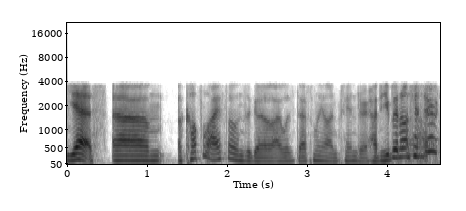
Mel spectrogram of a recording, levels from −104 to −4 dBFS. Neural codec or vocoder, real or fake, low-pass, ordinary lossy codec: codec, 24 kHz, 6 kbps, HILCodec; fake; 3.6 kHz; Opus, 32 kbps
